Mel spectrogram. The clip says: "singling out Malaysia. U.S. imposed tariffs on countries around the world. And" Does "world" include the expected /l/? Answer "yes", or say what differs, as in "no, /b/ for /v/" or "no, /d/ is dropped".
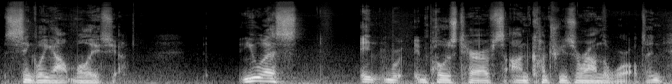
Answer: yes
